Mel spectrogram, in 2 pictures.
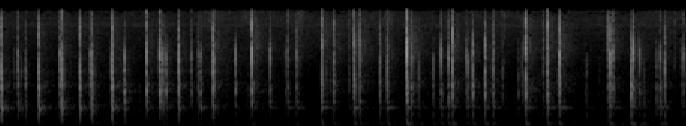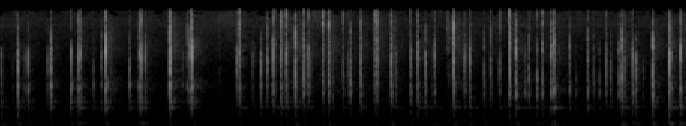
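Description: Long red fingernails tap rapidly across the surface of a large, flat white plastic tray. The result is dozens of quick, dry, bright clicks with almost no ring, broken by a brief pause near the six-second mark before the tapping resumes.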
